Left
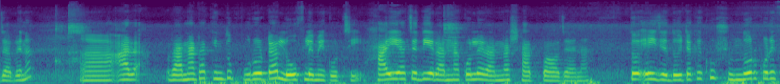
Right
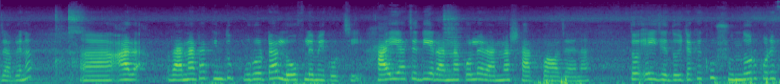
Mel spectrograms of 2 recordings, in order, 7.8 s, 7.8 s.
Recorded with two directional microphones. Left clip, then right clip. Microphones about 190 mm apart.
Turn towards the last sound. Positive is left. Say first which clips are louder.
# left 10 dB
turn(degrees=15)  # may be behind; listen again after turning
